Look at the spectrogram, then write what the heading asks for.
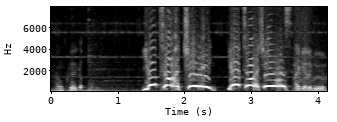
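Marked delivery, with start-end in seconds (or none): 1.4-3.6 high-pitched indignant yell; high, protesting cry; outraged accusation. Real, not acted. Accuses two players of cheating.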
